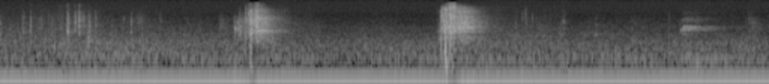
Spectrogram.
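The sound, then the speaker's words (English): Metallic clicks of a handgun being cocked outside a flat door: two sharp, bright clacks about a second apart, with faint smaller ticks around them over steady background noise and no talk. “Ray comes through a stairwell door, stops outside a flat door, and cocks his gun”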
